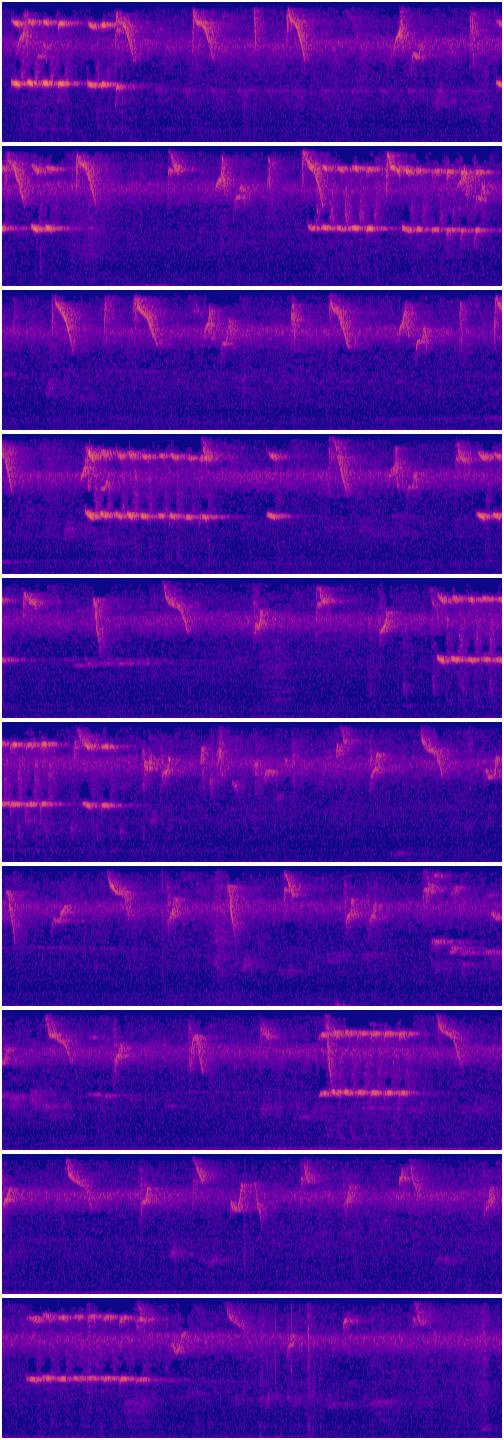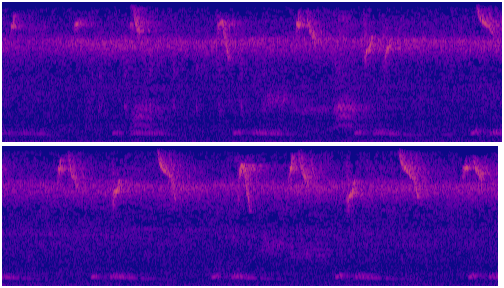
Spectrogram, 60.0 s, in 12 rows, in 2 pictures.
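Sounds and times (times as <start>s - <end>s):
songbird phrase with trill: 0.0s - 2.2s, 32.8s - 47.4s
falling high chirps: 38.2s - 39.2s.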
